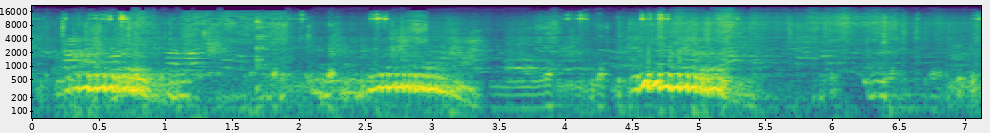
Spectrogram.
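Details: Low, rolling coos from a performing male pigeon, three loud swelling phrases about two seconds apart, each rising then dropping away, with quiet gaps between.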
